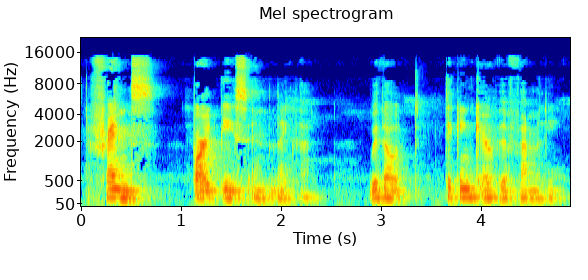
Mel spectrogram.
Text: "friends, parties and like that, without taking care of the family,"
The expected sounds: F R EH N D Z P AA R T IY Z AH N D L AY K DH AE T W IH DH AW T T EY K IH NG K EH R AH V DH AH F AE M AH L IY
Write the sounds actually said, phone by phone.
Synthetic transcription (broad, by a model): F R EH N D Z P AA R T IY S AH N L AY K DH AE T W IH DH AW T T EY K IH NG K EH R AH V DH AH F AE M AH L IY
